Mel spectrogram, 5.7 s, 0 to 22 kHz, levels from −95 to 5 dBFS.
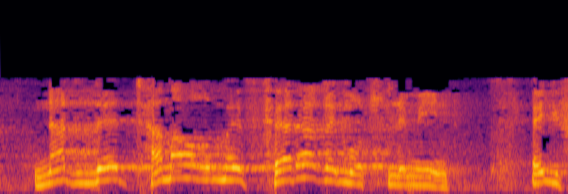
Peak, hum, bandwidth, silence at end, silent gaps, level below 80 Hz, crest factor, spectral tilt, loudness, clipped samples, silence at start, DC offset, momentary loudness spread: -2 dBFS; none; 5 kHz; 0 s; none; -50 dBFS; 16 dB; -11.5 dB/octave; -17 LUFS; under 0.1%; 0 s; under 0.1%; 11 LU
